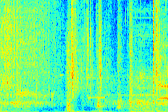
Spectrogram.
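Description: Background music with several sharp impact thumps as plastic Akedo battle figures strike each other in the toy arena; the strongest hit comes a little under a second in, with two more close together near the end.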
